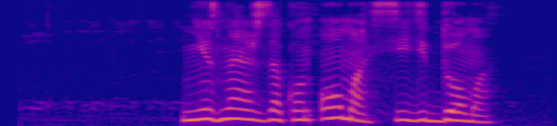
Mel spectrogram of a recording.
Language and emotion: Russian, angry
